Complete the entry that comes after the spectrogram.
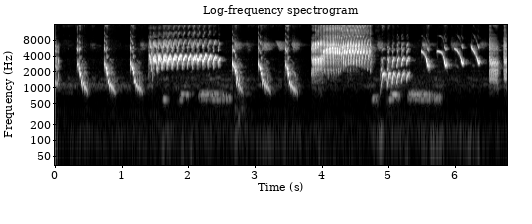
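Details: Pied myna singing steadily in a long, varied full-isian style, used as a lure to get silent birds singing: steep falling whistled slurs, buzzy rasping bursts, low hums, and a final run of quick rising chirps.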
